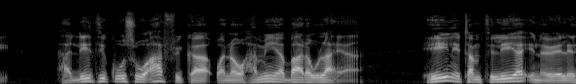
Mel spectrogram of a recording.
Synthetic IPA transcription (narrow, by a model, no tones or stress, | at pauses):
haɗiθikuhusuaafɾikawanaɔhamiaɓaɾaulaja̰ | hiːnitam̩θiliaʔinajɔɛlɛ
